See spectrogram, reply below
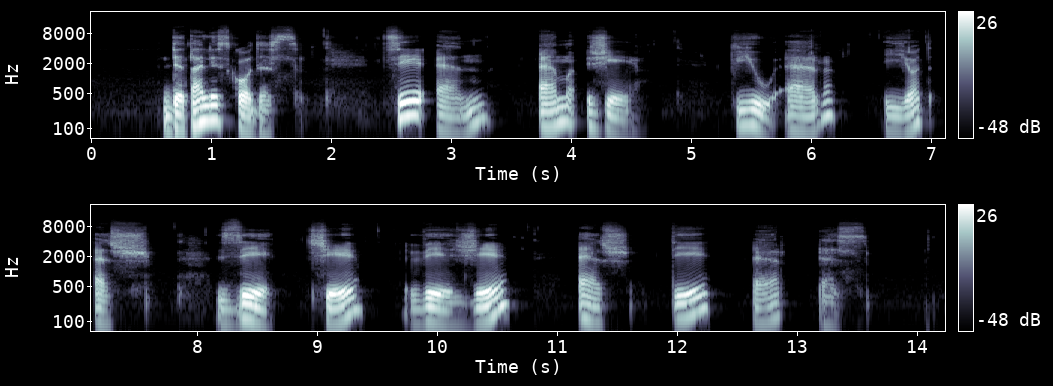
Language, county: Lithuanian, Panevėžys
